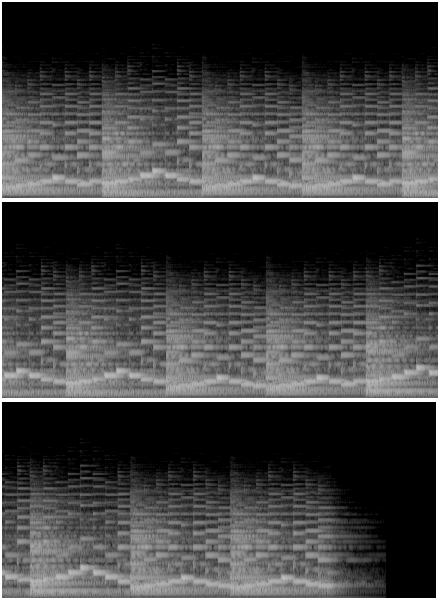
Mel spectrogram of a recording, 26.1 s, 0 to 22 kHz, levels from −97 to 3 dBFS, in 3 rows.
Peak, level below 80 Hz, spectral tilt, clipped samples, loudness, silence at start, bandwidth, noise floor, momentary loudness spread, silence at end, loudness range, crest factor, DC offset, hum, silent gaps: -14 dBFS; -60 dBFS; -9 dB/octave; under 0.1%; -30 LUFS; 0 s; 6 kHz; under -90 dBFS; 4 LU; 1.8 s; 1 LU; 16 dB; under 0.1%; none; none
